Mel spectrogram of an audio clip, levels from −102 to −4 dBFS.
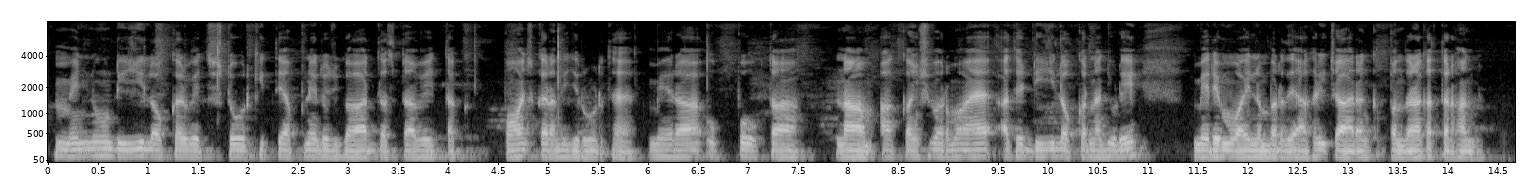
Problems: background sounds at intervals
